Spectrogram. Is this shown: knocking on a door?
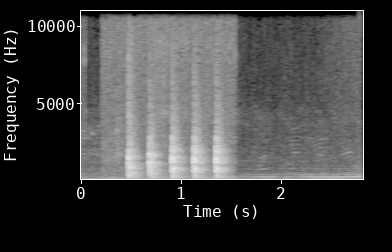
yes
